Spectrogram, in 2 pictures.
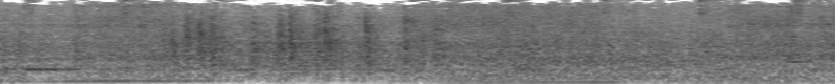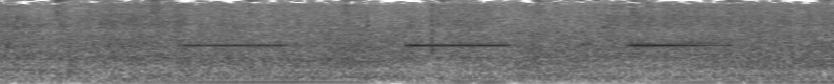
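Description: Diesel engines of heavy earthmoving machines running, with a clatter of rock being loaded in the first couple of seconds. From about five seconds in, a backup alarm beeps about once a second.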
